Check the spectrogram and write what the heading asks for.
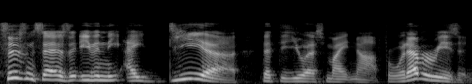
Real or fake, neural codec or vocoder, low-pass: fake; codec, 44.1 kHz, 7.8 kbps, Pupu-Codec; 7.2 kHz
